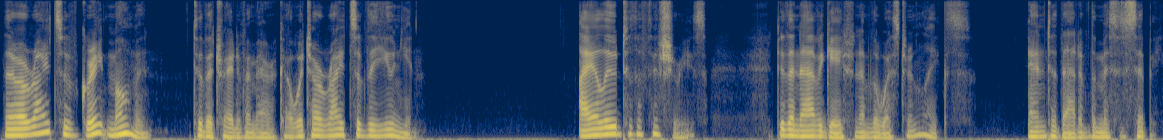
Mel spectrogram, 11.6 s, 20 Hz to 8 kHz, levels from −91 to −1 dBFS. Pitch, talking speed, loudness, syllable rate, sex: 110 Hz, 175 wpm, -20 LUFS, 6.7 syllables/s, male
